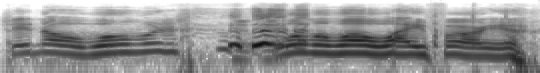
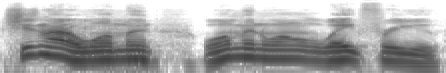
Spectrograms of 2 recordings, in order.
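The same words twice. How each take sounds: First: Laughing, much louder and higher hillbilly echo. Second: Twang it like a riled hillbilly. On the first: Retold or imitated. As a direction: copy the hillbilly line while cracking up. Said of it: "like a hillbilly". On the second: Acted. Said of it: "Why do you say that like a hillbilly?".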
